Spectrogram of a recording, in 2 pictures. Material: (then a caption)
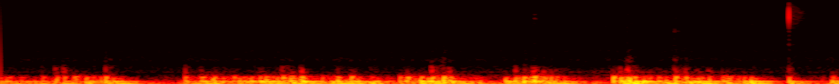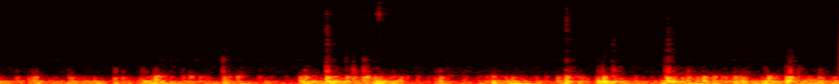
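Steel mesh. Fingertips and long painted nails scratch and rub across the hollow steel wire-mesh grille of a Blue Yeti microphone head. The result is a dense, low, muffled rumble of thumping scrapes in uneven bursts with short pauses, and a few faint bright ticks.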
